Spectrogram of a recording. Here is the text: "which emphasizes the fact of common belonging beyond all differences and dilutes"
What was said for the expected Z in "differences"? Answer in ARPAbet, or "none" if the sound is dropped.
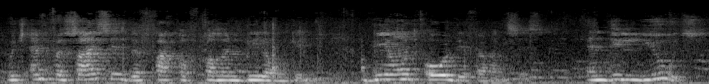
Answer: S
